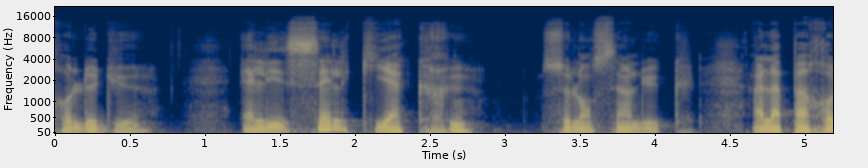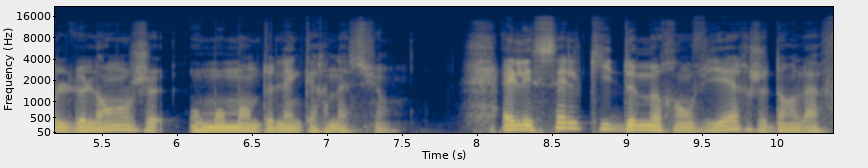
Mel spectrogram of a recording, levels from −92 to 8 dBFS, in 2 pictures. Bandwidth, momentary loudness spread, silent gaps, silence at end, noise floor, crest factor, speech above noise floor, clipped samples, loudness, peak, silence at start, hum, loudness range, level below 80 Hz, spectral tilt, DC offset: 13.5 kHz; 14 LU; none; 0 s; -53 dBFS; 18 dB; 34 dB; under 0.1%; -19 LUFS; 0 dBFS; 0 s; none; 4 LU; -40 dBFS; -6 dB/octave; under 0.1%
